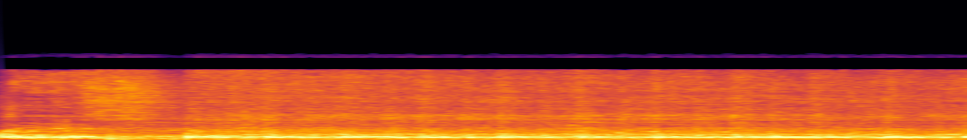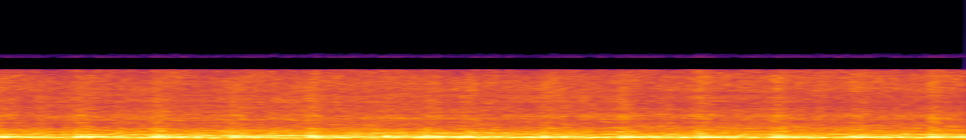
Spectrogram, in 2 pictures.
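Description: A heavy bass beat kicks in and thumps steadily.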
